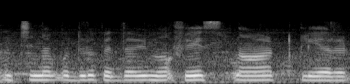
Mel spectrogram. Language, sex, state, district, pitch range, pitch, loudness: Telugu, female, Andhra Pradesh, Sri Satya Sai, 195-205 Hz, 200 Hz, -13 LUFS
